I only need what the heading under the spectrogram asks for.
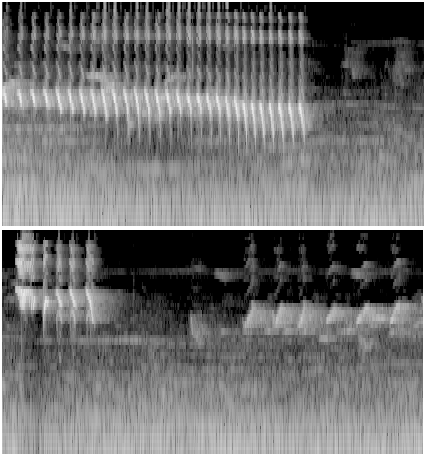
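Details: White-rumped shama with rough-fill 'besetan' song, played to stir other shamas: a long, fast, evenly pulsed trill lasting about three seconds, a short high buzzy burst, then a few soft repeated notes.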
